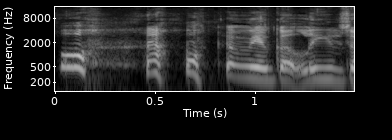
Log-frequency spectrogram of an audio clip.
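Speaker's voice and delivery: a high, loud burst of laughter at herself; amused at leaves caught in her hair; laughing. Real, not acted.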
